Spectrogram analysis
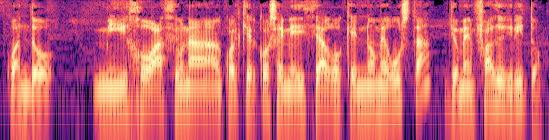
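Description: Un hombre con acento de España que explica la crianza con calma y algunas dudas. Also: male voice, mid-range voice, faint music behind. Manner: measured, hesitant fillers. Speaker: parenting guest expert. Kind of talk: conversational explanation.

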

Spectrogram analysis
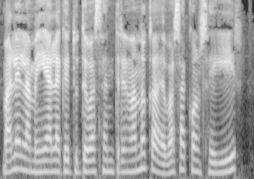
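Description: Una mujer con acento de España que da consejos de crianza con énfasis, imitando frases de otros. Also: female voice, on the low side, very fast, no room sound, soft background music. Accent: Spain Spanish. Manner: lively, emphatic, acts out quotes. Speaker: parenting guest expert. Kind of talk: conversational advice.

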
